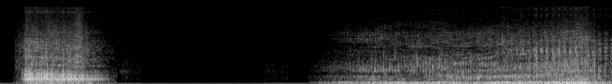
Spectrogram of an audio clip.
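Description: Designed creature sound effect, the call of an imagined elephant-like beast: a short call under a second long, then after a pause of about two seconds a longer, deep call of about three seconds, heavy in the bass, that grows louder toward its end.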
